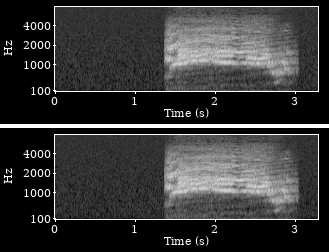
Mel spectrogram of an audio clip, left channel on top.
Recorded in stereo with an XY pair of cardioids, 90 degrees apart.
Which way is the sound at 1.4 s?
5° right.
